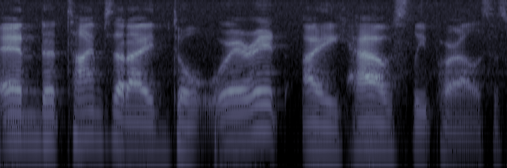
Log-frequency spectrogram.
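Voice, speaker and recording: Speaking at a moderate pace, a man with a normal speaking voice and medium pitch uses lively intonation. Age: 20s. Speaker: podcast host. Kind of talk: casual chat.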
